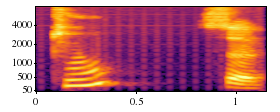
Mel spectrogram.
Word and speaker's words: tout seul: Não pronuncia o T no final de tu para o homem e para a mulher.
